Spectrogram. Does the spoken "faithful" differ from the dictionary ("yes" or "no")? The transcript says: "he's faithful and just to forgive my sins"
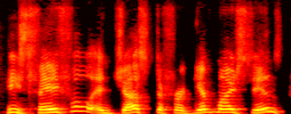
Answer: no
